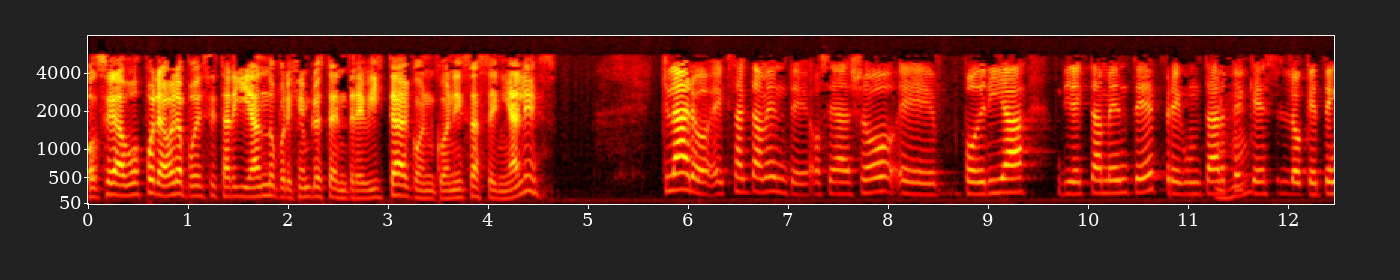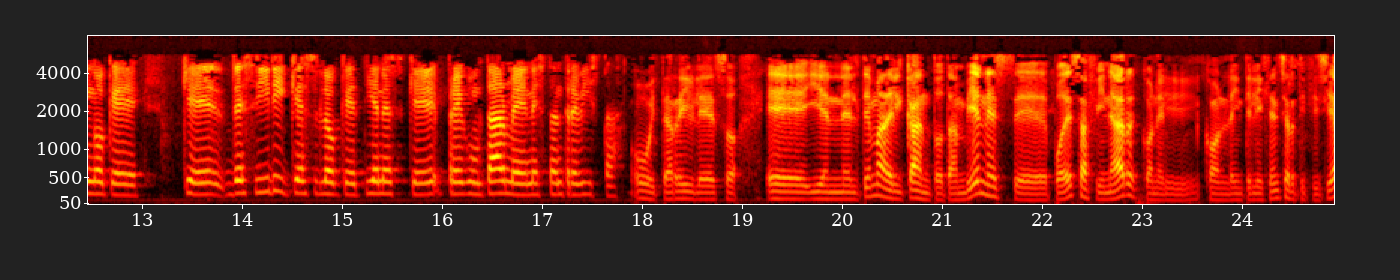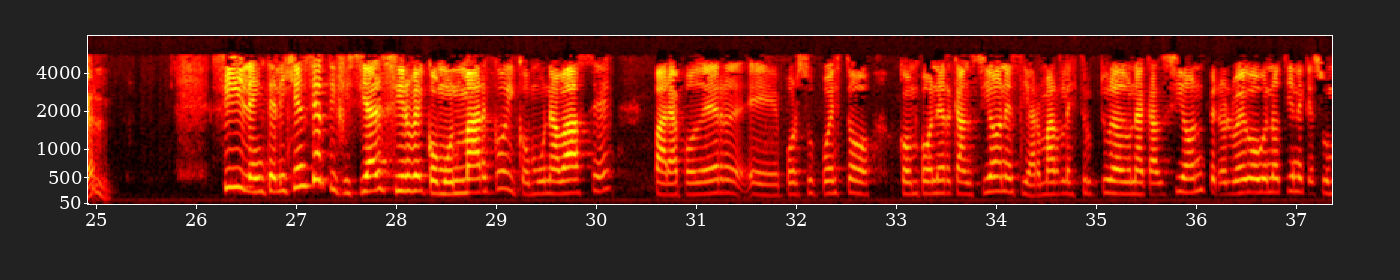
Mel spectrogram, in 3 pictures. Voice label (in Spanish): Chica robot; Neuquen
